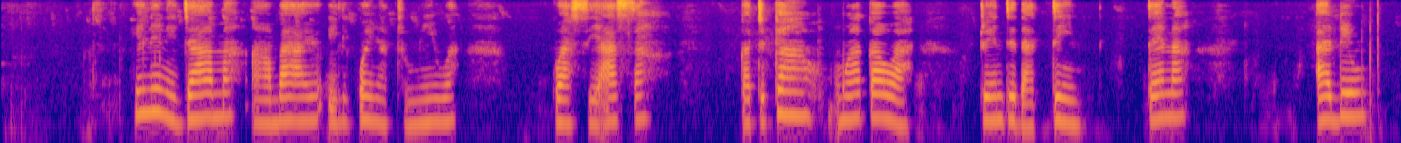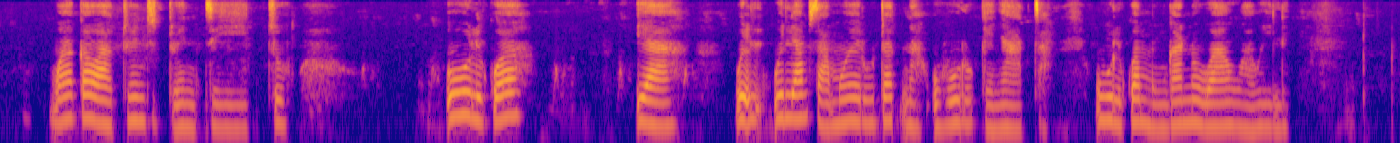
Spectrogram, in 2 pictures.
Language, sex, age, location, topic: Swahili, female, 36-49, Nakuru, government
